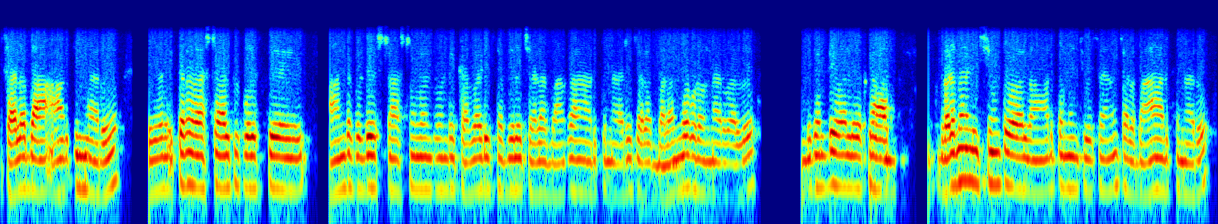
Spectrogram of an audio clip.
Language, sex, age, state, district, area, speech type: Telugu, male, 45-60, Andhra Pradesh, Konaseema, rural, conversation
